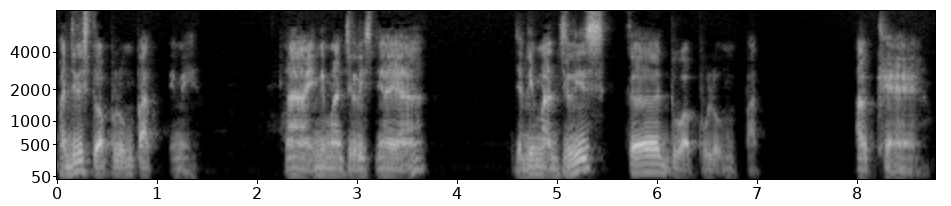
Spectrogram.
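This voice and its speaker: Male religious teacher, deep gravelly voice, patient with students on a lo-fi call. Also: animated, unhurried, long pauses, darkish tone. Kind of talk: online kitab class. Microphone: video call. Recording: dull lo-fi call audio.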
